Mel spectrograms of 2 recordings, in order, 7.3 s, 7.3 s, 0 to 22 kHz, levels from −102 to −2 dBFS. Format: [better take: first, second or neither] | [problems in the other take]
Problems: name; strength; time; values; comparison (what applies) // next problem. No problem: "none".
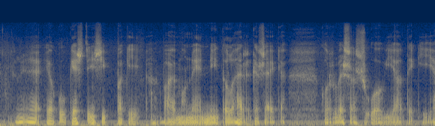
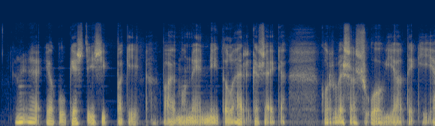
first | noise reduction (neural mask model DeepFilterNet 3)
